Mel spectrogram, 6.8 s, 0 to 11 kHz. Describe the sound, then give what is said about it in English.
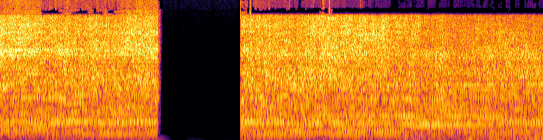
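The engine of a 1967 Ford Mustang drag racing in lane two roars and revs at high volume, cutting out abruptly for about a second before the same dense, powerful drag-racing engine noise resumes, with no talking. “And we got a Ford Mustang in lane two. Tyler Horn. That's a 67 Mustang. Yeah. It's loud.”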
